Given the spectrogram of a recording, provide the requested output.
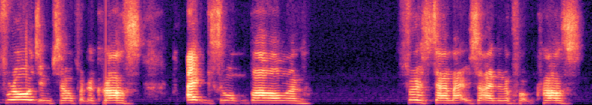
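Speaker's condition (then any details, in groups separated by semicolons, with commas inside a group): Cerebral palsy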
